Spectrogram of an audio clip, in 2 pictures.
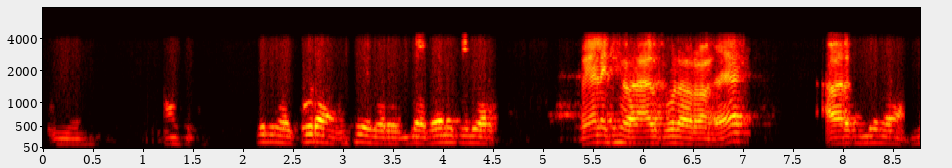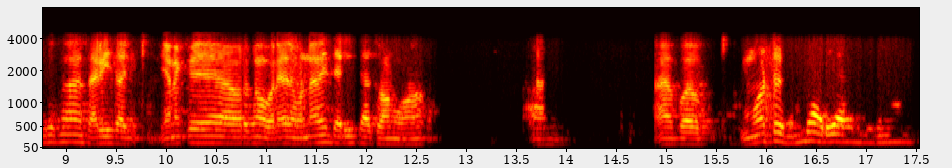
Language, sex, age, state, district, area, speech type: Tamil, male, 30-45, Tamil Nadu, Sivaganga, rural, conversation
